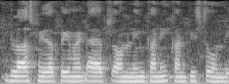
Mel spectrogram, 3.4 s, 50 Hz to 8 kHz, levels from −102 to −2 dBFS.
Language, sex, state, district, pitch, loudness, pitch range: Telugu, male, Andhra Pradesh, Srikakulam, 160 Hz, -16 LUFS, 155-160 Hz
